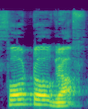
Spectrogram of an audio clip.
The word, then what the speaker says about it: photograph: Observe, look at this three words. Photograph, photographer, photographic. Okay. Observe the stress mark. Here, stress mark is in first syllable at the beginning of this one, for P.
